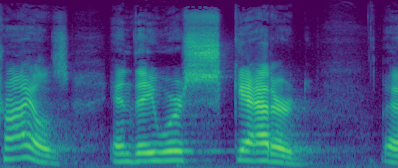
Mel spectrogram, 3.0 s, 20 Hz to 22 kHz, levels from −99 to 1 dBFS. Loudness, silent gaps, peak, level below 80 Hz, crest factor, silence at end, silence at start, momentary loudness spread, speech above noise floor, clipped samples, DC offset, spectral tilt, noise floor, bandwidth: -24 LUFS; none; -4 dBFS; -64 dBFS; 22 dB; 0 s; 0 s; 13 LU; 27 dB; under 0.1%; under 0.1%; -1.5 dB/octave; -52 dBFS; 19 kHz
